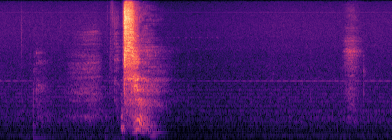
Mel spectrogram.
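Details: Sneezing attributed to pollen allergy: a short indrawn breath, then one loud, explosive sneeze, with faint room noise.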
